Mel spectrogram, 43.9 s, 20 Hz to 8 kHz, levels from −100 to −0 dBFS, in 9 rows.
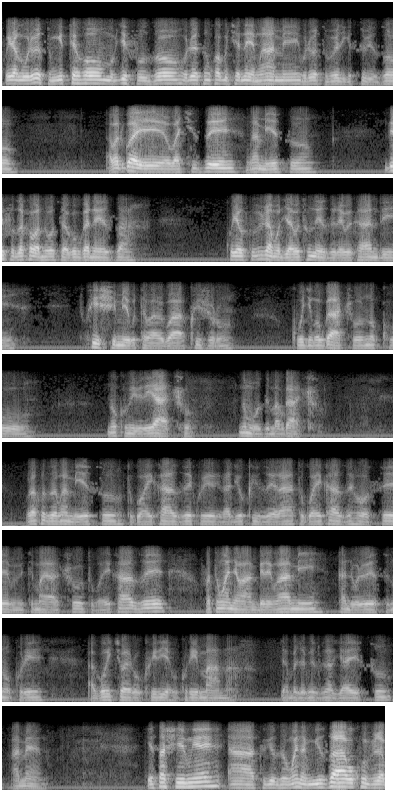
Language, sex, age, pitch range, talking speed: English, male, 50-69, 100-120 Hz, 105 wpm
